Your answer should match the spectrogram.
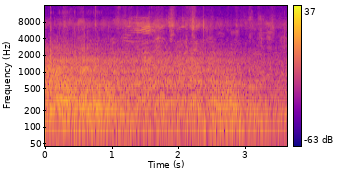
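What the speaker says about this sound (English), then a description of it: "the F-35 is just passing by, and it's so amazing. You can hear it now." An F-35 fighter jet passes by at the Farnborough Airshow 2016, a loud, broad roaring rush that is strongest at first and then slowly fades as the aircraft moves away.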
